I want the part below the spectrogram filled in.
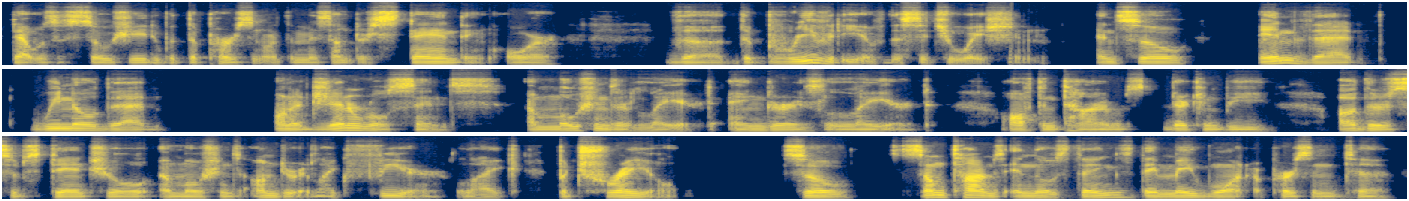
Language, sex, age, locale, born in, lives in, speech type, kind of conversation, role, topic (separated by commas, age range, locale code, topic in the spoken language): English, male, 25-29, en-US, United States, United States, conversation, podcast, guest, What are thoughtful ways friends can help someone cope with loss?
